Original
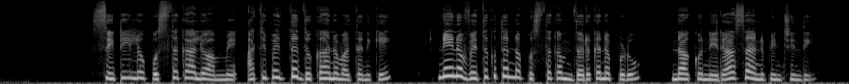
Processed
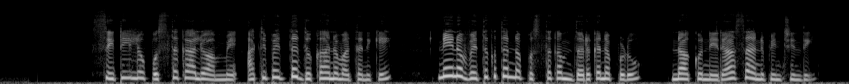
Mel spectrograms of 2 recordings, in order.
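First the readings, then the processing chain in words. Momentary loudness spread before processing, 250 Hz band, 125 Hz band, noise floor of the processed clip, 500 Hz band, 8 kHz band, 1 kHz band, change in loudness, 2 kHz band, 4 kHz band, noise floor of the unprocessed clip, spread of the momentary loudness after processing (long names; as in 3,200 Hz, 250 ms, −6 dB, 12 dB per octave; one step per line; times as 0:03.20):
8 LU, +3.0 dB, can't be measured, −51 dBFS, +3.0 dB, below −10 dB, +3.0 dB, +3.0 dB, +3.0 dB, +1.0 dB, −54 dBFS, 8 LU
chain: low-pass filter 3,900 Hz 12 dB per octave
level +3 dB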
